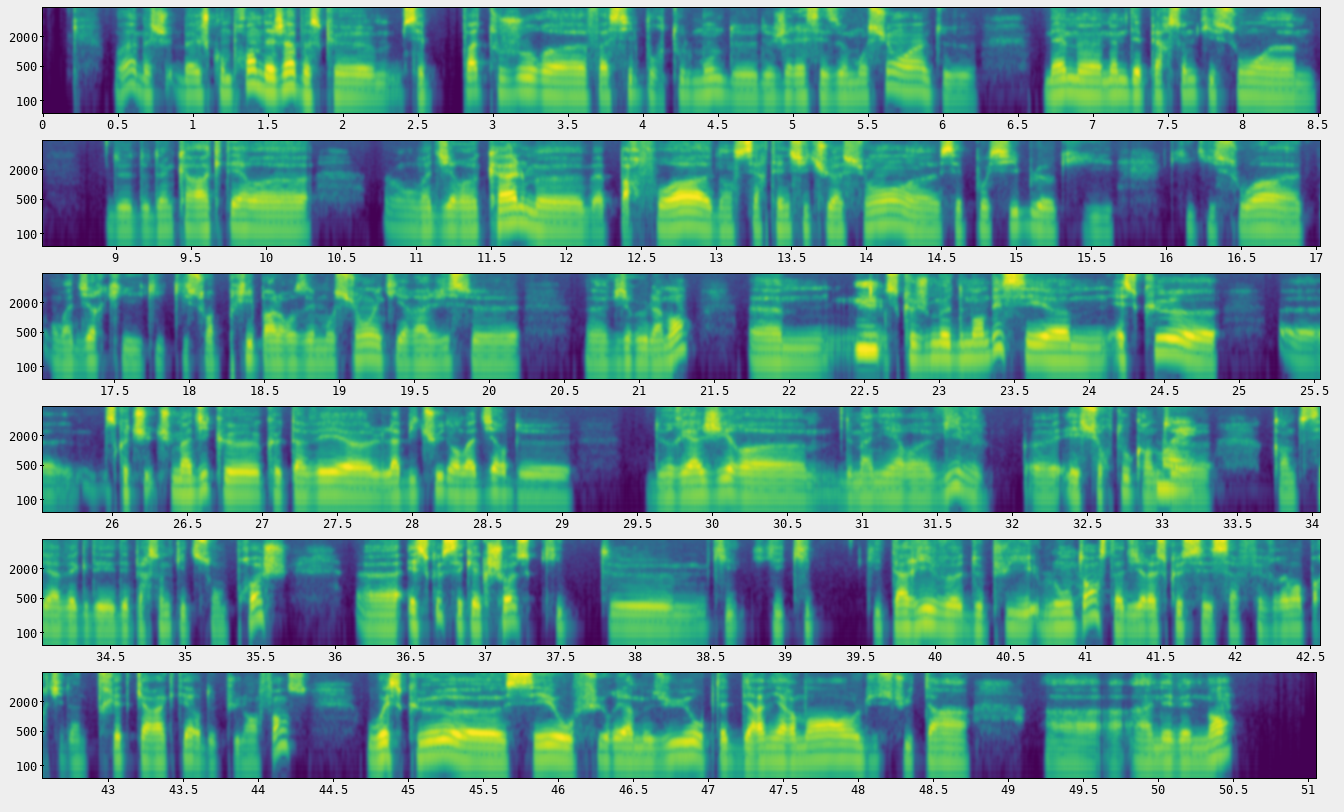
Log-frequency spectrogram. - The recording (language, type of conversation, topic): French, advice, Comment communiquer quand les émotions sont vives sans blesser l’autre ni soi-même ?
- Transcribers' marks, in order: none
